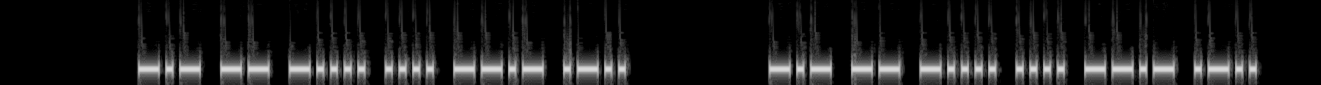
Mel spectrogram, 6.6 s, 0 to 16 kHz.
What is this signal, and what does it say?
Morse code, heard as a keyed tone, about 36 wpm, 700 Hz. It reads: KM6HQL KM6HQL
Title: USA Call Signs - 6 Characters - Repeated 3x - 35wpm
